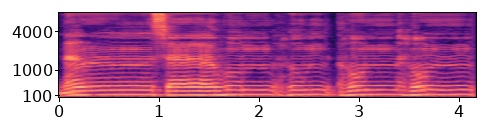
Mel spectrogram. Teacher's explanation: شوف مرققه ولا اسحب ضمه الهاء للميم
